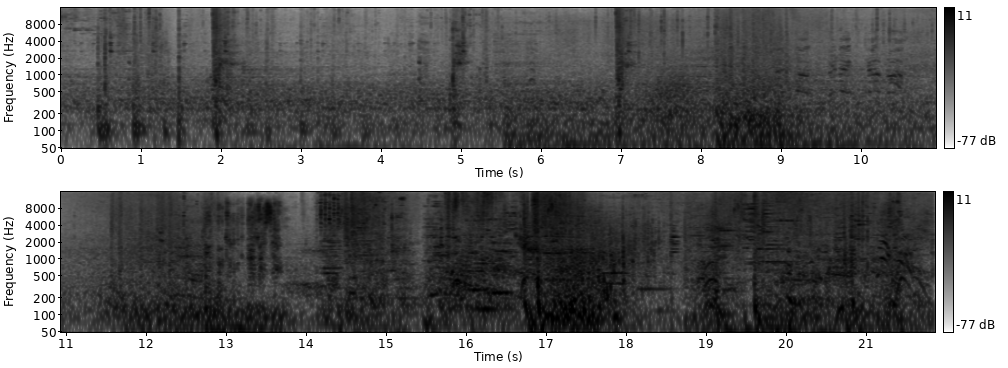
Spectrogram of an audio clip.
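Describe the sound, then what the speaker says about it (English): Cannon fire and explosions in the Dragon Age: The Veilguard video game, a run of booming blasts, crashes and shattering debris that grow denser and louder toward the end, with mechanical clatter between them. "Cannon fire! Get clear!"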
